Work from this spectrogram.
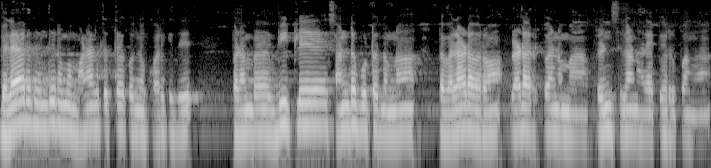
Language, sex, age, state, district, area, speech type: Tamil, male, 30-45, Tamil Nadu, Ariyalur, rural, spontaneous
